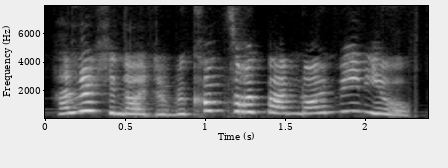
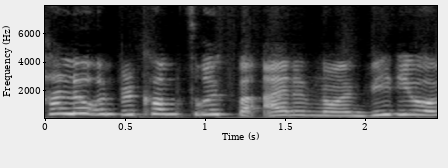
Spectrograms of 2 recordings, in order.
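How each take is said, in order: First: It is said in a Mickey Mouse voice. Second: It is said in her normal voice.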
